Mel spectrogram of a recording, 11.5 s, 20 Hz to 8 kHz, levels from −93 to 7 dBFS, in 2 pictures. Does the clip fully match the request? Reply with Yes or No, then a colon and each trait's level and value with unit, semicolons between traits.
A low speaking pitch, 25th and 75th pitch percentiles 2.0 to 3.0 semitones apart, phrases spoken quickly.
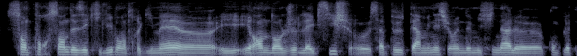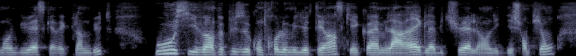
Yes: low, 115 Hz; narrow, 2.4 semitones; fast, 265 wpm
